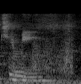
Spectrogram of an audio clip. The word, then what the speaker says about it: Kimmy: at her name tag it's pronounced Kimmy this party is the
